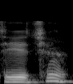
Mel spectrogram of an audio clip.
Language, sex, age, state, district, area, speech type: Kashmiri, male, 30-45, Jammu and Kashmir, Budgam, rural, spontaneous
